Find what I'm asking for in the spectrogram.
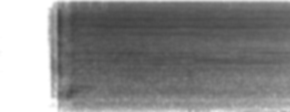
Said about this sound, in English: As soon as the vacuum pump starts up, it almost immediately starts pumping air out of the vacuum chamber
